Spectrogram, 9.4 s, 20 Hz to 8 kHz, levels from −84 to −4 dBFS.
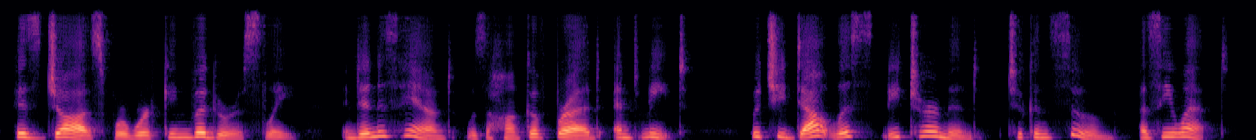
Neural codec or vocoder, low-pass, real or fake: codec, 16 kHz, 0.3 kbps, FocalCodec; 7.2 kHz; fake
